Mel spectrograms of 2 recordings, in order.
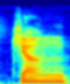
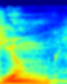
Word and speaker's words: Jung: So it's the Myers-Briggs personality test, but this is through Human Metrics Jung Typology Test. – It's pronounced Jung. Jung was a psychiatrist philosopher.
